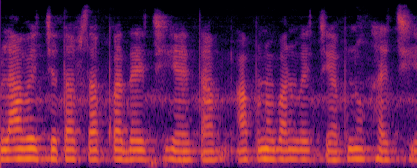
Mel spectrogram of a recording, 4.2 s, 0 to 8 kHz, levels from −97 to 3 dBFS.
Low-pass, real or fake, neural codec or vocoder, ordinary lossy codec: 7.2 kHz; fake; autoencoder, 48 kHz, 128 numbers a frame, DAC-VAE, trained on Japanese speech; none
